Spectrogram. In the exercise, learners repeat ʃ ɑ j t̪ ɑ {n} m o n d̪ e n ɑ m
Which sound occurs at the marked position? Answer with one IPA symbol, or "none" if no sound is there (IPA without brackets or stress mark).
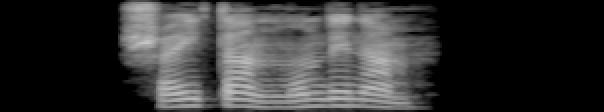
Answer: n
